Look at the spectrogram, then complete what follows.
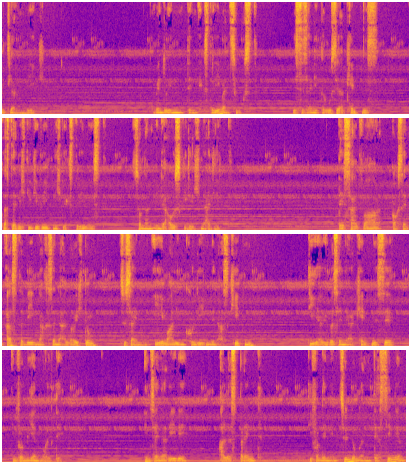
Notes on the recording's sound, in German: In dieser Folge hörst du eine Aufnahme, die ich im Regenwald gemacht habe. Die hochwertige Audio-Aufnahmen, die ich in Indien gemacht habe umfasst das volle hörbare Klangspektrum.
